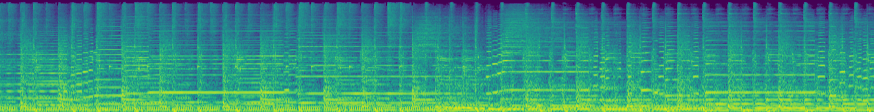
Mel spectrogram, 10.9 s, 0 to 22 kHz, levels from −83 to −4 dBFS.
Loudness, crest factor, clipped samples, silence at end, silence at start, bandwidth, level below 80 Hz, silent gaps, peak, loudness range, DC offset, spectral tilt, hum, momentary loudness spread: -11 LUFS; 10 dB; under 0.1%; 0 s; 0 s; over 20 kHz; -20 dBFS; none; 0 dBFS; 1 LU; under 0.1%; -5 dB/octave; none; 2 LU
